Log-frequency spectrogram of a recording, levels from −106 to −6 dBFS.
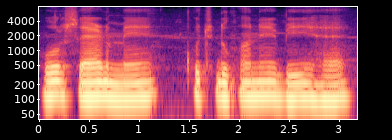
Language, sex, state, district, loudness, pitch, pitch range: Hindi, male, Uttar Pradesh, Saharanpur, -14 LUFS, 110 Hz, 105-115 Hz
